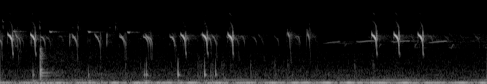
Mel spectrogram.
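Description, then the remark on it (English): Two male birds in a treetop, one calling and one singing: a steady run of sharp, high chirps in quick uneven bursts, with a thin whistled note slipping in partway through, all over a low constant hum. “Two males in the treetop. One's calling, one's singing.”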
